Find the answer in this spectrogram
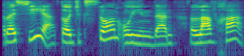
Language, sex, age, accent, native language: Uzbek, female, 25-34, Toshkent viloyati, Uzbek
